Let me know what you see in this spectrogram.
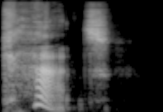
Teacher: So, in the word cat /kæt/, we have the /æ/ vowel sound — bottom front.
